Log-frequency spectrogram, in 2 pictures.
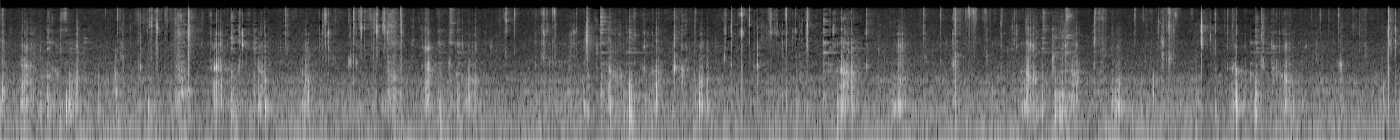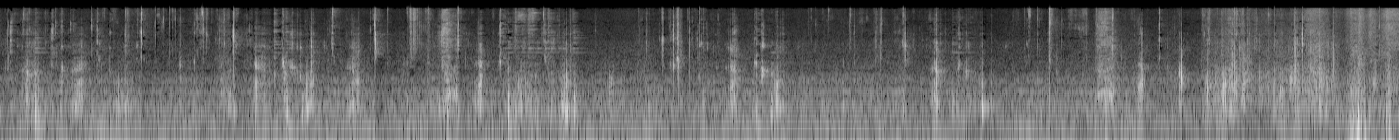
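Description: Close-miked eating of raw marinated shellfish: chewing and crunching with many sharp mouth clicks, going on steadily with no pauses of note.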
